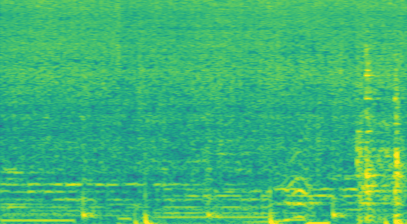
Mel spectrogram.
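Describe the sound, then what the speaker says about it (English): Meat frying in warm olive oil in a pan over medium heat, with a steady bright sizzle throughout and a few stirring clatters, heard close. Someone says a single word. "the oil is nice and warm, so we're gonna put our meat"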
